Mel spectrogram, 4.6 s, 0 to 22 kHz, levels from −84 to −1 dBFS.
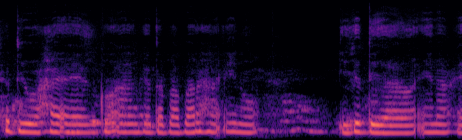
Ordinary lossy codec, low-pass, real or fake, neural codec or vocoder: none; none; fake; codec, 44.1 kHz, 7.8 kbps, Pupu-Codec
